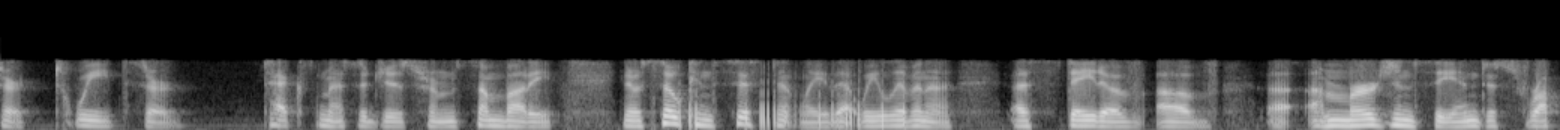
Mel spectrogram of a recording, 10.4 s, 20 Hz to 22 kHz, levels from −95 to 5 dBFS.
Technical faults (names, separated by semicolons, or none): Bluetooth CVSD headset codec; bit errors on a Bluetooth voice link; train of clicks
